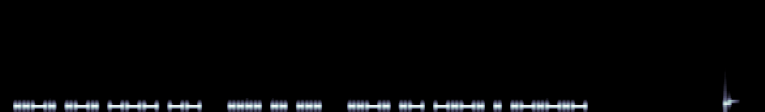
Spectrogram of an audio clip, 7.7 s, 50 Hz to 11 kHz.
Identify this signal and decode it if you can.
Morse code, heard as a keyed tone, about 27 wpm, 700 Hz. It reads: FROM HIS FACE.
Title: Sentences from Top 1000 Words - Review Part 2 - 28wpm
